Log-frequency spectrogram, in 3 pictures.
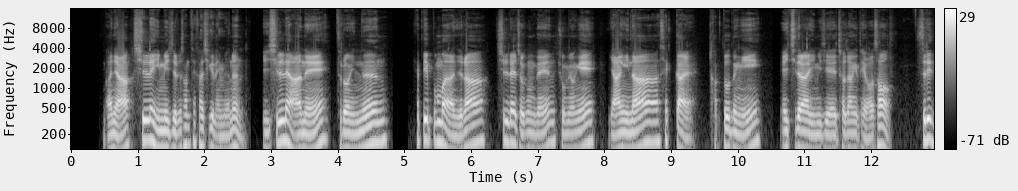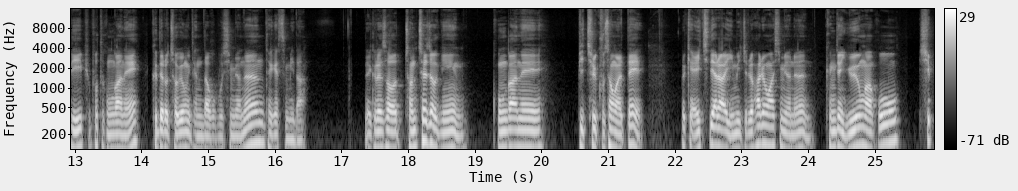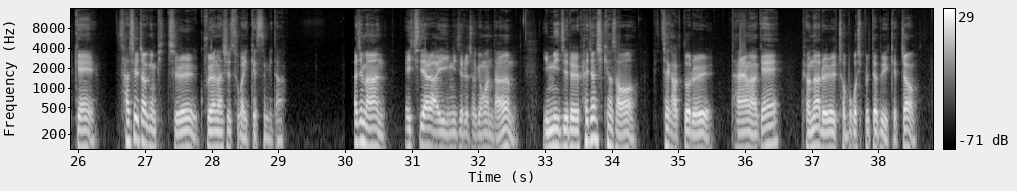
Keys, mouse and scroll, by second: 4.2 middle click, 4.6 middle click, 4.8-30.1 middle drag.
